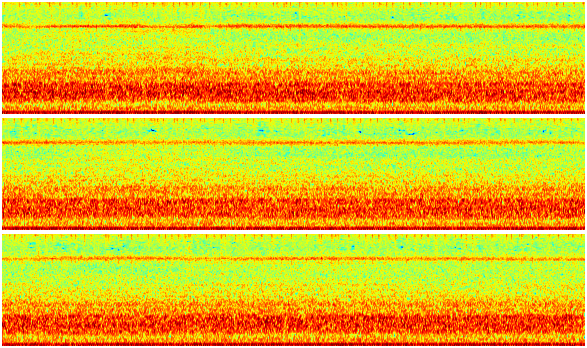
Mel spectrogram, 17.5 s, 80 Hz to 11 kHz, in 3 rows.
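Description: Steady drone of a Sonex Waiex's Corvair 3.0 air-cooled flat-six engine and propeller in level cruise, heard from inside the cockpit with wind noise. A thin high whine runs steadily over it.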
